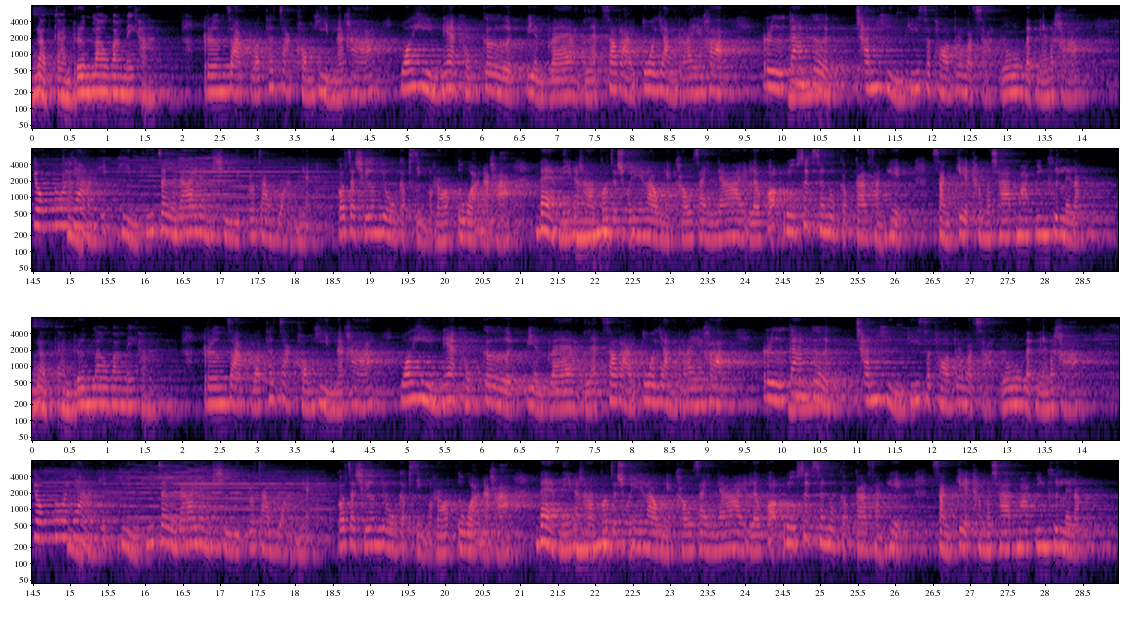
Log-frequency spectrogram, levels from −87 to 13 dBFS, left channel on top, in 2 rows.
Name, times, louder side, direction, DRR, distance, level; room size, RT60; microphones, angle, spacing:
voice 1, 0.0-1.7 10.1-10.6 15.0-15.2 21.8-22.2, left 3 dB, 45° left, 11 dB, 0.5 m, -27 dB
voice 2, 2.0-10.7 11.0-18.2 18.6-28.5, equal, 5° left, 4 dB, 0.8 m, -29 dB
sound 1, 10.0-12.8 13.6-18.4, right 3 dB, 75° right, 3.1 m, -44 dB
20.0 x 15.0 x 2.4 m, 2.6 s
head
